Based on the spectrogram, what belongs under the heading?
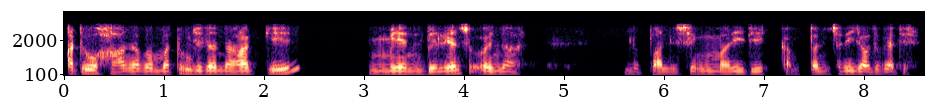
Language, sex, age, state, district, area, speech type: Manipuri, male, 30-45, Manipur, Kangpokpi, urban, conversation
